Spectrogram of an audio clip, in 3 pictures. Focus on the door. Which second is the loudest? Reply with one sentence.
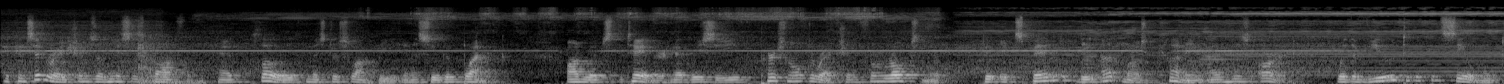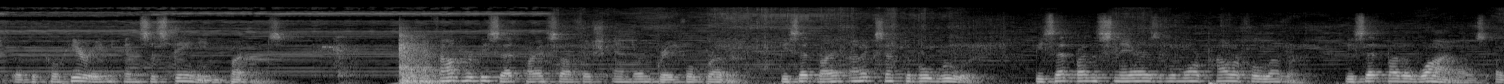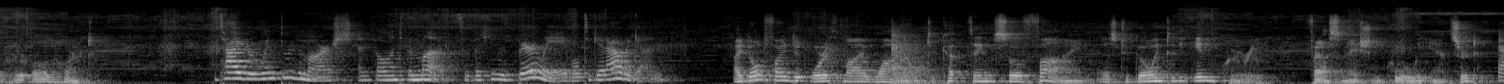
The volume of the door peaks at 19 seconds.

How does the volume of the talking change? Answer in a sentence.
The volume of the talking stays about the same.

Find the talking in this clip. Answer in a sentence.
The talking can be heard from 0.0 to 17.9 s, from 19.2 to 31.0 s, from 32.2 to 36.8 s and from 37.4 to 45.0 s.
